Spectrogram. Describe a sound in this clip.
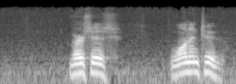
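A man speaks slowly and emphatically into a microphone, with pauses.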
